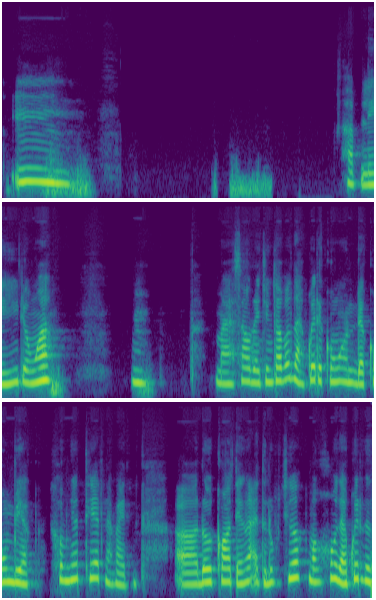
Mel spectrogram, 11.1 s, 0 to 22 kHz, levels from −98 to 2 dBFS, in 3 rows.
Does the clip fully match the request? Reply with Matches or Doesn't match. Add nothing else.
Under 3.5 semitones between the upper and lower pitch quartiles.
Matches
